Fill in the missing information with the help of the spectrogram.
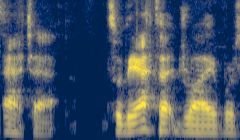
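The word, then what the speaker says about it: AT-AT: i do stress uh i do pronounce that as at i had some clone on one of my videos telling me i was wrong and it is 8080 but no it's attack so the attack driver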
